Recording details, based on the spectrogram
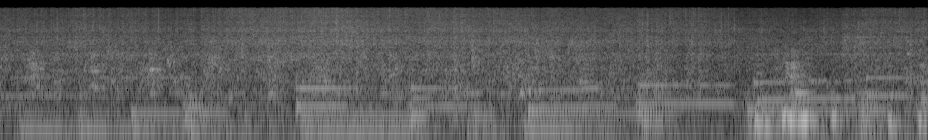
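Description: Honey, water and dark soy sauce simmer down to a thick glaze for honey pork ribs, giving a steady sizzling hiss throughout, with a stepping background melody playing over it.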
